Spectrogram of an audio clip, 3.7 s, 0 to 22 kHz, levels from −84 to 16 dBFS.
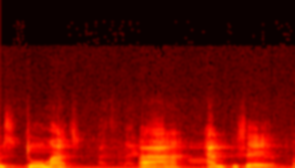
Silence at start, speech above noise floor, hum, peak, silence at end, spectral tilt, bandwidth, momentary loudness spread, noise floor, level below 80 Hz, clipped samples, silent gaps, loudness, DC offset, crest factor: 0 s; 19 dB; 60 Hz at -45 dBFS; -4 dBFS; 0 s; -5 dB/octave; 16.5 kHz; 20 LU; -41 dBFS; -44 dBFS; under 0.1%; none; -21 LUFS; under 0.1%; 18 dB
